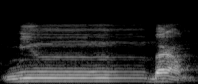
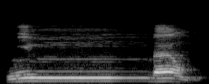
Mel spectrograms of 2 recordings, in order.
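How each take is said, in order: First: The lips leave a small gap on the m. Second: The lips close softly together on the m. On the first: "pengucapan iklab mil ba'd, ya furjah menyisakan celah" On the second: "Bibir atas sama bibir bawah bersentuh uh, dengan lunak"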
